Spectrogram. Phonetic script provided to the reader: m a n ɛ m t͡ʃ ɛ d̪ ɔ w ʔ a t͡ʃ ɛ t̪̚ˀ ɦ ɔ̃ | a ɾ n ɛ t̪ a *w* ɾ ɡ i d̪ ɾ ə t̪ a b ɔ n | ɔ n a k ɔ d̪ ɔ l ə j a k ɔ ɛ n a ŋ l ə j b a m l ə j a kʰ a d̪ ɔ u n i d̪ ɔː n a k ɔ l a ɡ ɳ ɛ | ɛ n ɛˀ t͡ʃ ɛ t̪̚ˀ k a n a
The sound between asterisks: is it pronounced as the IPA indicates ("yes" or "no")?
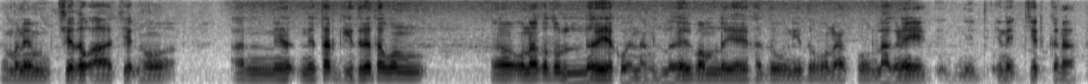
no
